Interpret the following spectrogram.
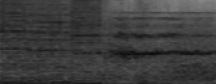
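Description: Background music for about a second, then a car's tyres squealing: one wavering high screech that holds to the end.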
